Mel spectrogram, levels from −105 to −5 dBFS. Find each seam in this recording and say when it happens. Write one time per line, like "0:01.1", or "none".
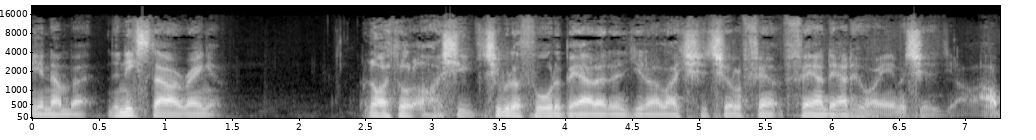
none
